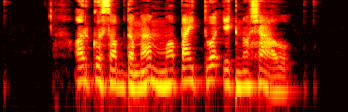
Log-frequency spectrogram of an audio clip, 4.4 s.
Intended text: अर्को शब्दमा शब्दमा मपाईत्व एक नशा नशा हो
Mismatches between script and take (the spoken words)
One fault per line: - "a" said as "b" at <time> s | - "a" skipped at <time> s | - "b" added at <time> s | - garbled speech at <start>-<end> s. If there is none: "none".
- "शब्दमा" skipped at 1.9 s
- "नशा" skipped at 3.4 s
